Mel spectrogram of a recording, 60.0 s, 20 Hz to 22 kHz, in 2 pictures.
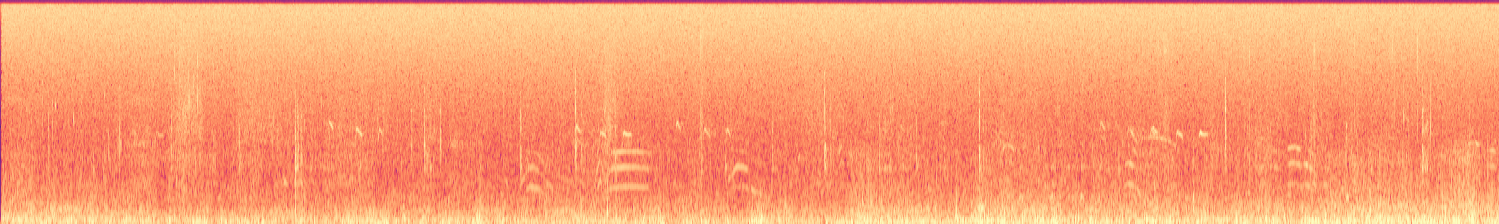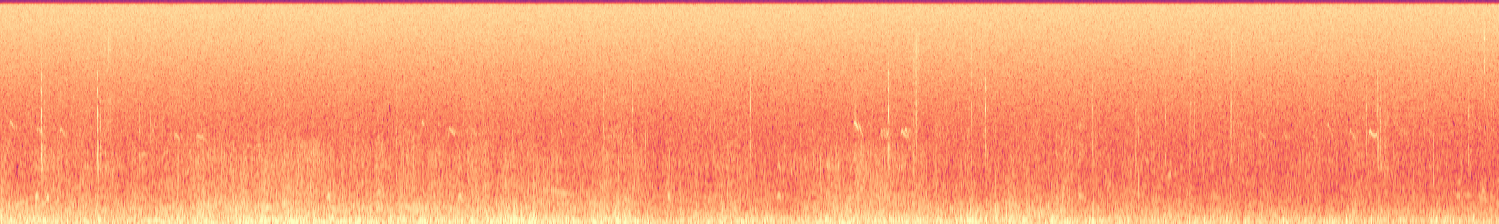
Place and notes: Quilotoa Volcano, Ecuador - Caiaque na cratera do Quilotoa - Kayak in the crater of Quilotoa
Volta de caiaque na cratera do Vulcão Quilotoa, Equador.
Kayak back in the crater of Quilotoa Volcano, Ecuador.
Gravador Tascam DR-05.
Tascam recorder DR-05.
11 April 2019, ~13:00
